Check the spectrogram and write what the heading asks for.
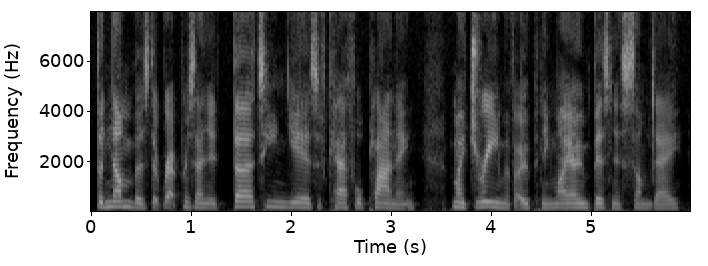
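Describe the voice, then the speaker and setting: A woman narrating a first-person drama story in a steady, even voice. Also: on the low side, fairly quick, smooth, no echo, clean studio sound.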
